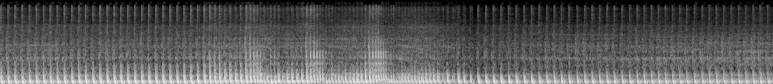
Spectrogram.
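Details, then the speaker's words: 2023 KTM 390 Adventure single-cylinder with newly installed inexpensive aftermarket exhaust, decibel killer still in: even idle thump with a brief rev blip, crisp note, not too loud or quiet; healthy engine. "Got a nice sound. It's not too loud, it's not too quiet."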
